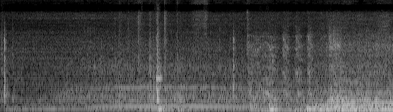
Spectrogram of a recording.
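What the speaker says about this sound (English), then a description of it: "go ahead and start your tractor back up" A tractor engine is cranked and starts, beginning with a click and a whirring starter, then catching into a steady running rumble that grows louder toward the end.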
